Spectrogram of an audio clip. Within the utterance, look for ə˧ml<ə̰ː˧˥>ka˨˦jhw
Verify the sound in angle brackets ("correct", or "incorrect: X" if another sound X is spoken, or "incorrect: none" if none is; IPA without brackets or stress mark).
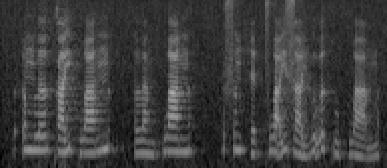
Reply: incorrect: əː˨˦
